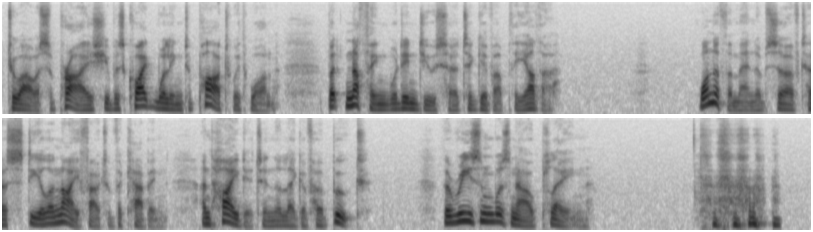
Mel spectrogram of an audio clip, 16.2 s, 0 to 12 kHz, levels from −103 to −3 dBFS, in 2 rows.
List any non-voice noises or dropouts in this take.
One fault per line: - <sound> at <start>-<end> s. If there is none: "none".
- laugh at 15.0-15.9 s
